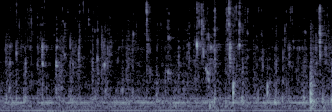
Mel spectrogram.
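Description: Quiet wet chewing and lip smacks from people eating butter-grilled abalone: scattered small, irregular clicks over a faint steady hum.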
